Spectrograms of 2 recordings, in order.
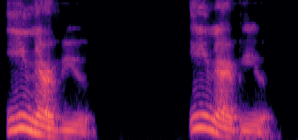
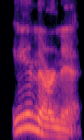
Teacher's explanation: donde hay una NT, la T se deshacen de ella y le meten otra N más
